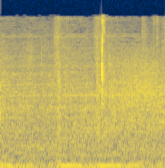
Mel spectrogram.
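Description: Horror film trailer sound design: a dense, noisy rumble whose low end swells in repeated pulses, with one short sharp hit a little past halfway.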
